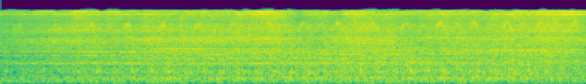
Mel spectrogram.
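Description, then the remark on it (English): The engines of a Cobra helicopter, started by two crew members in its only two seats, spool up into a loud, steady turbine roar with a high whine on top, continuous, with no voices. “hop into the only two seats on the Cobra and start the engines.”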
